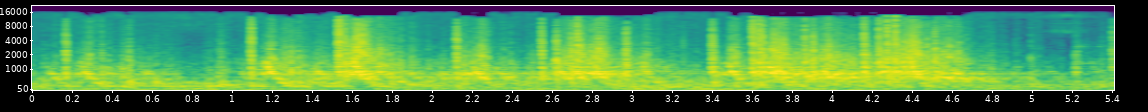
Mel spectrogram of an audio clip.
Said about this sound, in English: It features the hidden sound of a bridge.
